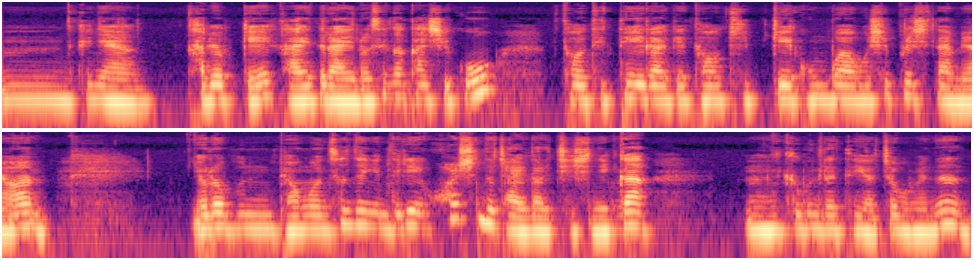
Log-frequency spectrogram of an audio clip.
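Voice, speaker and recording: Fairly low-pitched and somewhat breathy, a woman speaks with a dark, mellow tone and fairly even intonation at a moderate pace. The recording is very clean, with a silent background. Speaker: head nurse. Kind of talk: lecture. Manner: hesitant, filler-heavy.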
